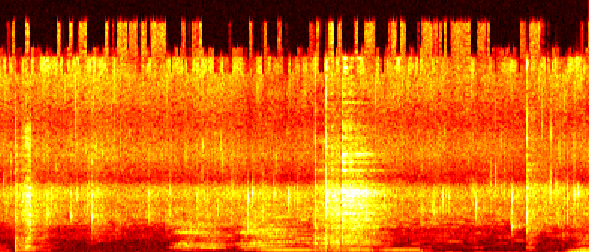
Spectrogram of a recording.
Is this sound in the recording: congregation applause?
no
